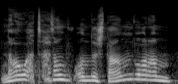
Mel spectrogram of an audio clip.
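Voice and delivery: high-pitched upset protest, reliving the fight; pleading, voice up high and strained; retold outburst. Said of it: "And I'm like".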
